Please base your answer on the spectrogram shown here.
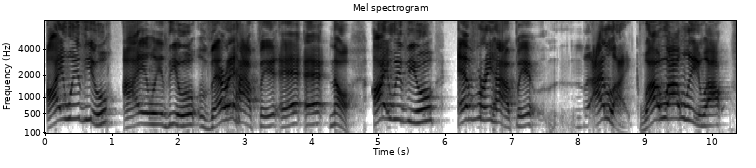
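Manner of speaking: Kazakh-style accented broken English. Reading aloud the phrase printed on baby trousers, in a Borat accent. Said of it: "that does work in a Borat accent".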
